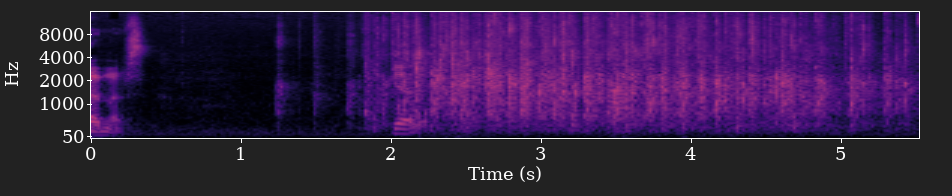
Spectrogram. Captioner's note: applause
